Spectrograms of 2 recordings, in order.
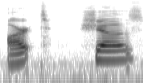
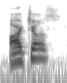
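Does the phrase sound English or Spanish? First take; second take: English; Spanish. First: It is said as plain English with clear sounds. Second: It is run together to sound like Spanish. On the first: "you are saying art shows" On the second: "which sounds very like a Spanish word"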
